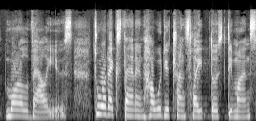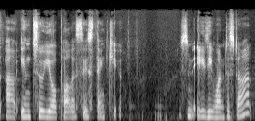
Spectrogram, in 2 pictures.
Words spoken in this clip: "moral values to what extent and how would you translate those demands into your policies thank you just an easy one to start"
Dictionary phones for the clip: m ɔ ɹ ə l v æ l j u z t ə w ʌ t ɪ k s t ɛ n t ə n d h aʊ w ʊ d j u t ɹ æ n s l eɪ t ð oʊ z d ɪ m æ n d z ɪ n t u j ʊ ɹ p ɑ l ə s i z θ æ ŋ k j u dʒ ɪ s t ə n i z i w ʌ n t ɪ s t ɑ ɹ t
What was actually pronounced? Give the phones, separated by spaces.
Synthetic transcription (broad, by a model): m ɔ ɹ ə l v æ l j u z t ə w ʌ t ɪ k s t ɛ n t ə n h aʊ w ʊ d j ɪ t ɹ æ n s l eɪ t ð oʊ z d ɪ m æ n d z ɪ n t u j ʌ ɹ p ɑ l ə s i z θ æ ŋ k j u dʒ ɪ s n i z i w ʌ n t ɪ s t ɑ ɹ t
